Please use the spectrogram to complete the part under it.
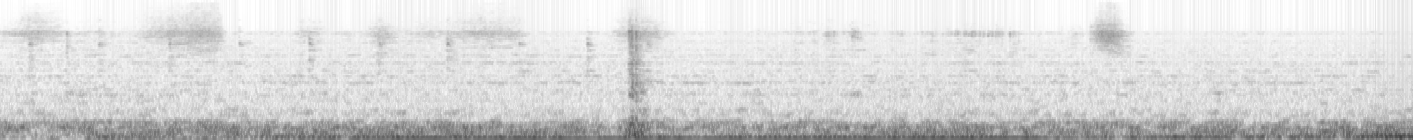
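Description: A Grab Car Premium ride-hailing car drives along, its steady low engine and road rumble continuous and close, with light rattles and faint brief ticks from inside the cabin.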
